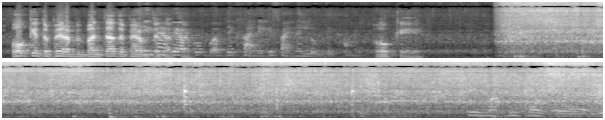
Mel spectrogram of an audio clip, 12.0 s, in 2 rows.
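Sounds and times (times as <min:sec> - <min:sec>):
meat sizzling in hot oil: 0:04.9 - 0:12.0
spatula scraping pot: 0:05.0 - 0:12.0.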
